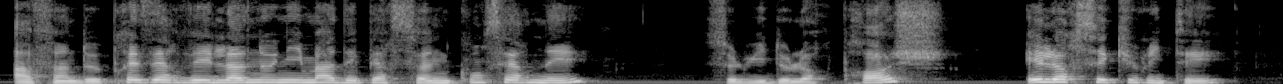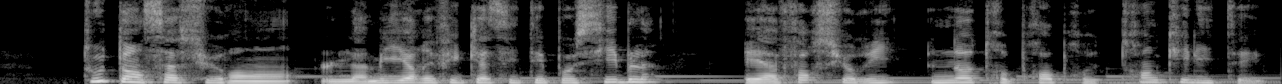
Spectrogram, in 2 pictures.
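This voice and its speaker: A woman in her fifties from the Paris region, reading a personal testimony in a measured, formal way. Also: fairly low pitch, mellow. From France, Île-de-France. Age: 50s. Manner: measured, formal, list-like delivery. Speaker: brief therapist and volunteer rescuer. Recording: guitar music behind.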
